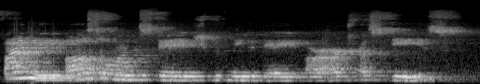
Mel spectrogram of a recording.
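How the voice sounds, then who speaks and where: A woman's voice: medium pitch, fairly even intonation, slow pace. An older woman, a university president, giving formal commencement remarks from a podium with light self-deprecating asides. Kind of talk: commencement address. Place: large hall, at a podium on stage. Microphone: podium microphone. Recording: echoey hall, heard from a distance.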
